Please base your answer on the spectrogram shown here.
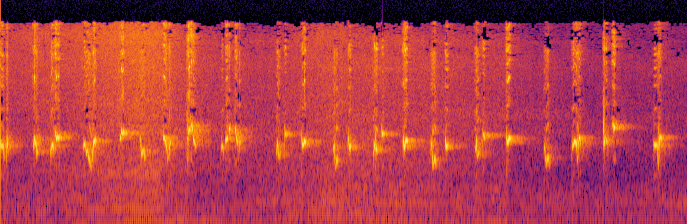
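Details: Trucukan ropel, a caged cream-vented bulbul set out in the morning air, delivers a long run of crisp, abrupt whistles, each slurred up or down, spaced evenly with faint background murmur.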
